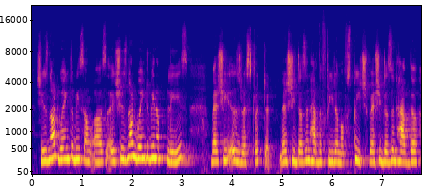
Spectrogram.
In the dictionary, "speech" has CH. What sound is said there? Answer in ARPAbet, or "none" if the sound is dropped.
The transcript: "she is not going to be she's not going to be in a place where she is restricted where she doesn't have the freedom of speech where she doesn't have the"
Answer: CH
